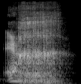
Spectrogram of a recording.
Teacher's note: It's what's called a guttural R. It's kind of like a strong English H.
